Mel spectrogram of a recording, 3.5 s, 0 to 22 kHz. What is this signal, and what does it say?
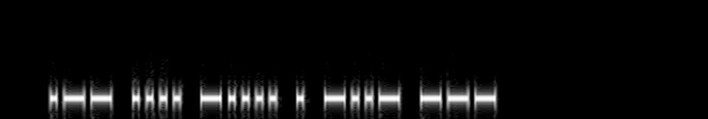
Morse code, heard as a keyed tone, about 34 wpm, 700 Hz. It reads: WH6EXO
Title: USA Call Signs - 6 Characters - Repeated 3x - 35wpm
